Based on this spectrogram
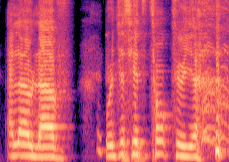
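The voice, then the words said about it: Put-on British accent. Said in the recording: “who's that weird guy with a British accent at my door?”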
